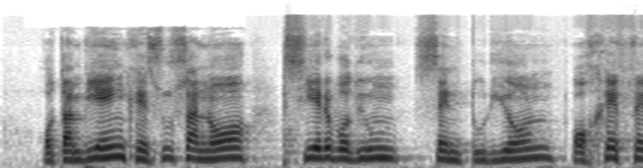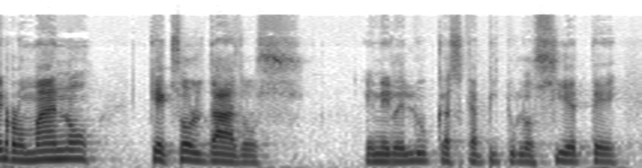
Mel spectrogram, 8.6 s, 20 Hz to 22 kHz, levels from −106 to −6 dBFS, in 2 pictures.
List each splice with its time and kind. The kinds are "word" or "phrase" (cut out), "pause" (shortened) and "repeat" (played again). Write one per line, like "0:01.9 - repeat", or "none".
0:01.9 - word
0:03.8 - pause
0:04.3 - word
0:05.4 - phrase
0:06.9 - word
